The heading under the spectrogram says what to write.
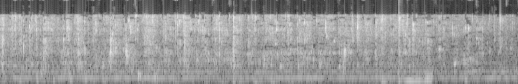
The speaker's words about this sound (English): Now you can cook your apples in water if you want, or soy milk or something, but the way I like to do it best is in apple juice. Now I'm going to pour some apple juice in, enough to cover.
